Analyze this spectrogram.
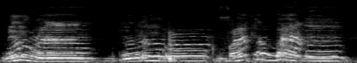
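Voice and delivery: extremely high pitch-shifted chatter; super high voice. Shown as a demonstration. Streamer fiddling with buttons, super high voice effect. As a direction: talk through a tiny, squeaky pitch effect. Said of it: "it's super high voice".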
